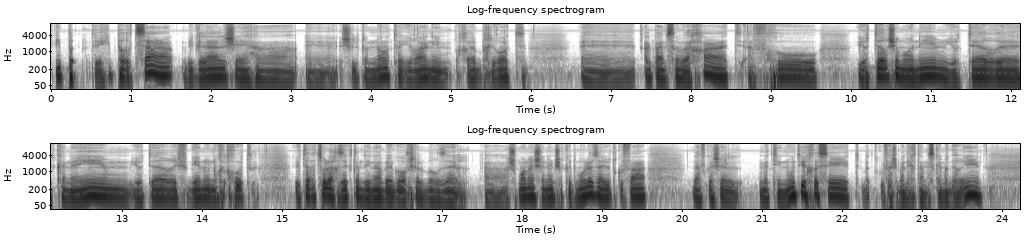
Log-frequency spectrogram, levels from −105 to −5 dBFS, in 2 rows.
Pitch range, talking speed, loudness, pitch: 85-105 Hz, 95 wpm, -28 LUFS, 95 Hz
